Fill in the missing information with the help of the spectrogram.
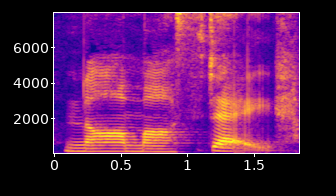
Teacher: so Namaste is the stay the final part of that word the final syllable has more emphasis on it it's also lengthened out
